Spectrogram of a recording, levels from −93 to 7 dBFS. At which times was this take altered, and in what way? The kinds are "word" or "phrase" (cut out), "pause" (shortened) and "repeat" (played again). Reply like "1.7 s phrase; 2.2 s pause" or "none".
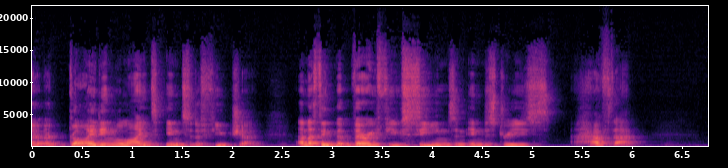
none

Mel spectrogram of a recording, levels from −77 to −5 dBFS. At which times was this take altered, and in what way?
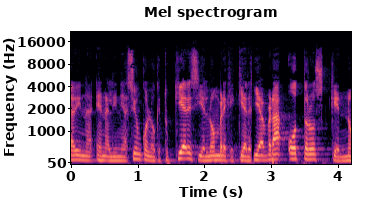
2.7 s word

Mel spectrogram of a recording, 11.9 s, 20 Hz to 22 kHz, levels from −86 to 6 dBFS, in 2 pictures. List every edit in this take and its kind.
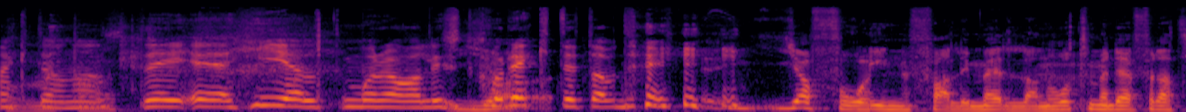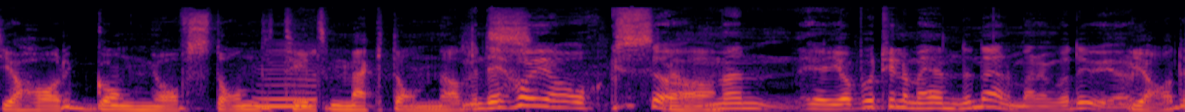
4.3 s word; 7.5 s word

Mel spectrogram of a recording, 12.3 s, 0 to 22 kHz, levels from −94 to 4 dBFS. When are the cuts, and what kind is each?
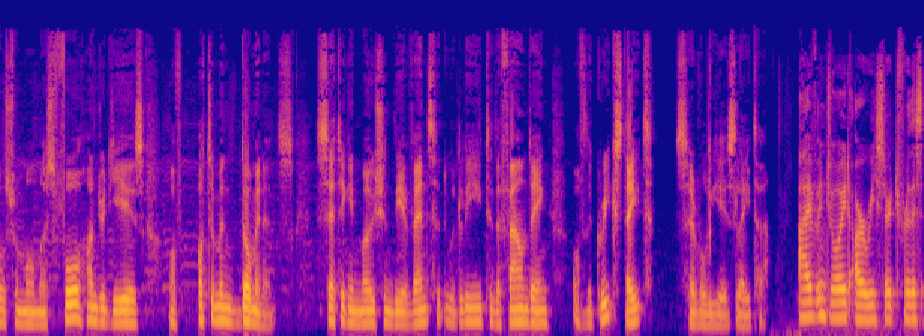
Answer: none

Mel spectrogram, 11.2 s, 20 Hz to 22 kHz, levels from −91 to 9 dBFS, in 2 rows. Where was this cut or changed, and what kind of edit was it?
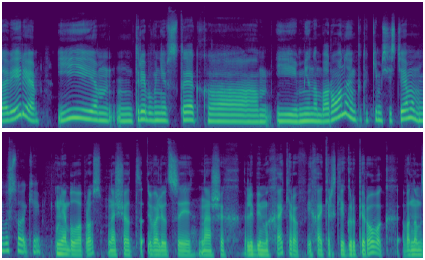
5.6 s word

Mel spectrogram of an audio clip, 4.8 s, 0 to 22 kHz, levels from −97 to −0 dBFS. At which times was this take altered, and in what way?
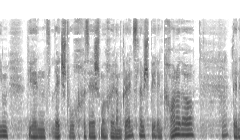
none

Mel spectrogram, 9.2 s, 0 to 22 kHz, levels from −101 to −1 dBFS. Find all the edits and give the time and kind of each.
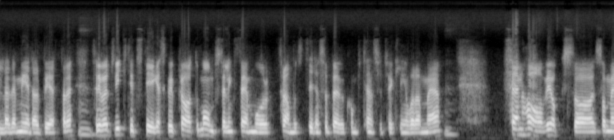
none

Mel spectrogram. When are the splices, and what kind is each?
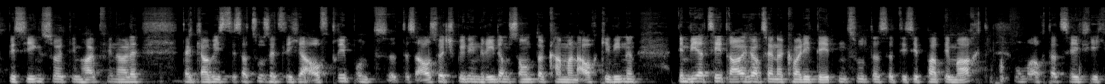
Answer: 7.6 s word; 9.4 s word; 10.1 s pause

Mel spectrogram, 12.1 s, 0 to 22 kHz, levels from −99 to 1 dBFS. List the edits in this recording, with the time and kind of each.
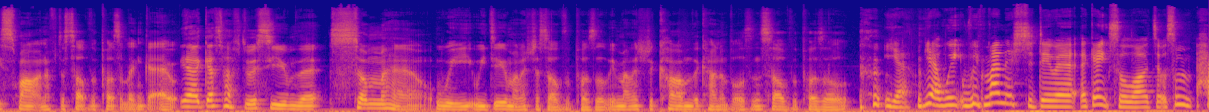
2.2 s phrase

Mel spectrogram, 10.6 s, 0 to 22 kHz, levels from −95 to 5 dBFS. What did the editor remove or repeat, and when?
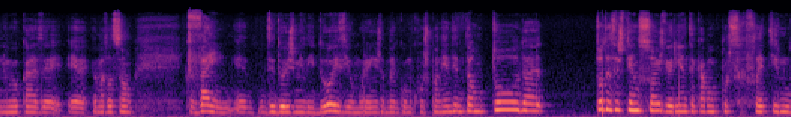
2.4 s pause; 5.0 s word; 8.9 s phrase

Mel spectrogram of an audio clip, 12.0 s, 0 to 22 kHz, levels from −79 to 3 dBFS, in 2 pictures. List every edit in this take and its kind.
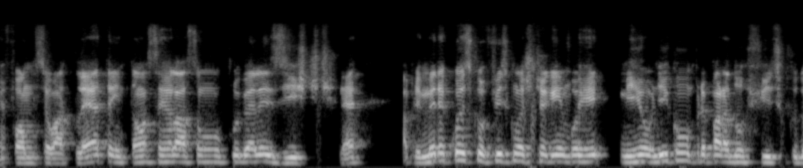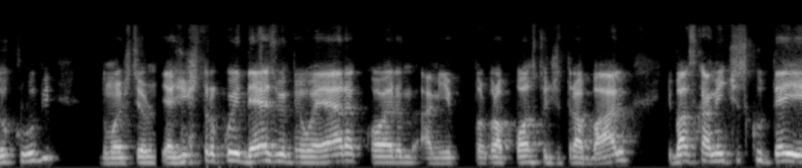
4.2 s word; 7.1 s word; 8.2 s phrase; 9.7 s word

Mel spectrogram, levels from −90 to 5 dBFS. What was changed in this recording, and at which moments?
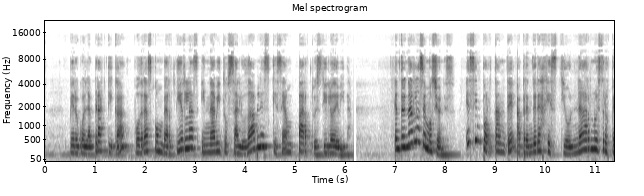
5.3 s word; 8.3 s pause

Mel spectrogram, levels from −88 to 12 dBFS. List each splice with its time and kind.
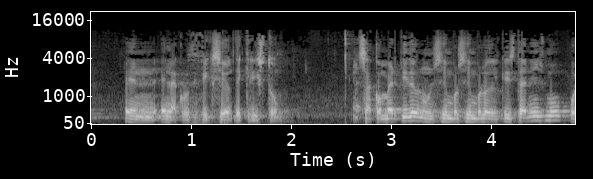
1.4 s word; 3.7 s repeat

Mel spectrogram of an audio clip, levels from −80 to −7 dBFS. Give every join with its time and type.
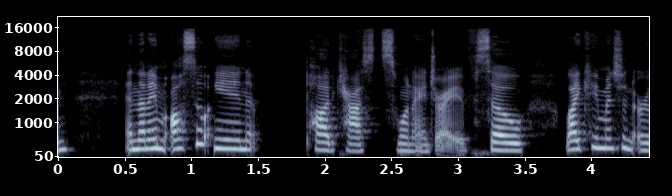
1.2 s word

